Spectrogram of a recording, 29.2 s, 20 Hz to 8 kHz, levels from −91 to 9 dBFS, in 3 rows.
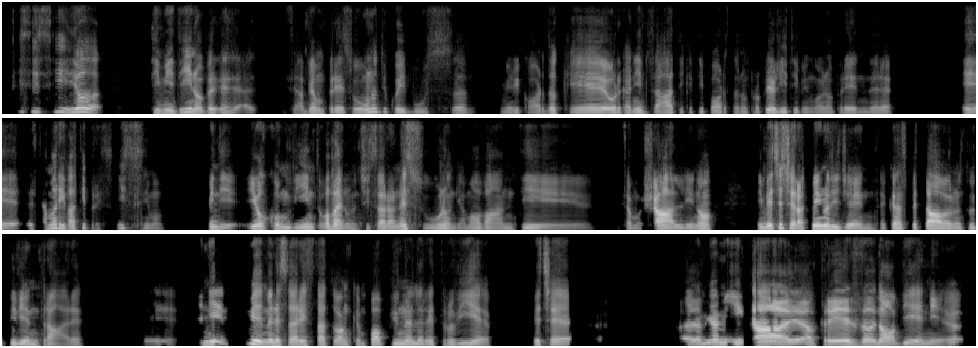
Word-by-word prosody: Sì, 240 Hz, -, -22 dB
sì, 240 Hz, -2 st, -12 dB
sì, 230 Hz, +1 st, -10 dB
io 230 Hz, +3 st, +2 dB, 0.4 s
timidino 170 Hz, 0 st, -2 dB
perché, 145 Hz, 0 st, -6 dB, 0.2 s
uhm, 125 Hz, -, -19 dB, 0.3 s
se 155 Hz, -, -26 dB
abbiamo 165 Hz, +2 st, -7 dB
preso 120 Hz, -1 st, -8 dB
uno 190 Hz, +9 st, -1 dB
di 215 Hz, -2 st, -18 dB
quei 130 Hz, -10 st, -7 dB
bus, 125 Hz, +9 st, -21 dB, 0.5 s
mi 120 Hz, -, -18 dB
ricordo 130 Hz, +4 st, -11 dB
che 125 Hz, -2 st, -3 dB
organizzati, 125 Hz, 0 st, -5 dB
che -, -, -27 dB
ti 120 Hz, -, -19 dB
portano 115 Hz, -1 st, -13 dB
proprio 120 Hz, +10 st, -4 dB
lì, 125 Hz, -, -7 dB
ti 120 Hz, -1 st, -17 dB
vengono 115 Hz, 0 st, -18 dB
a -, -, -22 dB
prendere 115 Hz, 0 st, -13 dB, 0.6 s
e 130 Hz, -3 st, -7 dB
e 150 Hz, -, -15 dB
siamo 190 Hz, +7 st, -7 dB
arrivati 195 Hz, -7 st, -2 dB
prestissimo. 125 Hz, -, -20 dB, 0.4 s
Quindi 155 Hz, -, -4 dB
io 180 Hz, -, +3 dB
convinto: 135 Hz, -2 st, -4 dB
"Vabbè, 135 Hz, +3 st, +3 dB
non 120 Hz, +1 st, -13 dB
ci 140 Hz, -, -16 dB
sarà 135 Hz, -1 st, -2 dB
nessuno, 135 Hz, -7 st, -4 dB
andiamo 115 Hz, +1 st, -12 dB
avanti, 115 Hz, -6 st, -9 dB, 0.3 s
siamo 120 Hz, -2 st, -14 dB
scialli, 125 Hz, -1 st, +4 dB
no?" 135 Hz, +1 st, 0 dB, 0.4 s
E -, -, -15 dB
invece 175 Hz, -, +4 dB
c'era 120 Hz, -10 st, +4 dB
pieno 175 Hz, +9 st, +6 dB
di 155 Hz, -3 st, +3 dB
gente 110 Hz, -2 st, -5 dB
che 120 Hz, -, -1 dB
aspettavano 125 Hz, +1 st, +3 dB
tutti 130 Hz, +2 st, -7 dB
di 130 Hz, -, 0 dB
entrare. 120 Hz, -2 st, -6 dB, 0.6 s
E 140 Hz, -3 st, -21 dB, 0.2 s
e 175 Hz, -, -9 dB
nien 195 Hz, +2 st, +2 dB, 0.2 s
io 235 Hz, -4 st, +7 dB
me 165 Hz, -2 st, +4 dB
ne 150 Hz, -, +3 dB
sarei 140 Hz, -2 st, +1 dB
stato 135 Hz, 0 st, -3 dB
anche 130 Hz, +1 st, -4 dB
un 135 Hz, -, -12 dB
po' 135 Hz, -1 st, +1 dB
più 140 Hz, -, -6 dB
nelle 130 Hz, -1 st, -1 dB
retrovie. 130 Hz, -2 st, -5 dB, 0.4 s
Invece, 145 Hz, -2 st, -4 dB
ehm, 115 Hz, -, -8 dB, 1.0 s
la 130 Hz, -, +2 dB
mia 155 Hz, +3 st, +3 dB
amica, 150 Hz, -3 st, +8 dB
uhm, 125 Hz, -1 st, +3 dB
ha 135 Hz, -, 0 dB
preso: 150 Hz, +3 st, +4 dB
"No, 145 Hz, -3 st, +3 dB
vieni", 130 Hz, -4 st, -3 dB
ehm 130 Hz, +2 st, -8 dB
130 Hz, 165 wpm, -23 LUFS, 120-150 Hz, 1.0 s, amica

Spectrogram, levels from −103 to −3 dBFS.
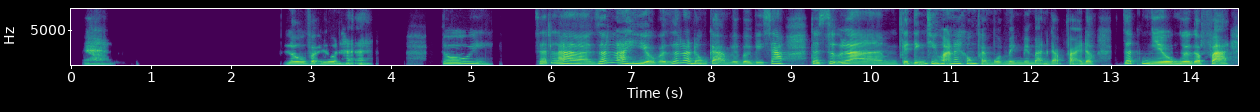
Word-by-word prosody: À. 175 Hz, -1 st, -6 dB, 2.2 s
Lâu 185 Hz, -2 st, 0 dB
vậy 180 Hz, -, -4 dB
luôn 175 Hz, 0 st, -1 dB
hả? 175 Hz, +1 st, -7 dB, 0.9 s
Rồi, 215 Hz, -4 st, -2 dB, 0.6 s
rất -, -, -3 dB
là 230 Hz, -10 st, +4 dB
rất 275 Hz, +8 st, +1 dB
là 350 Hz, -6 st, +1 dB
hiểu 225 Hz, -9 st, +2 dB
và 175 Hz, +1 st, -1 dB
rất 285 Hz, -, -2 dB
là 340 Hz, -2 st, +3 dB
đồng 220 Hz, -5 st, -1 dB
cảm 205 Hz, -5 st, -2 dB
b -, -, -10 dB
bởi 175 Hz, -2 st, -1 dB
vì 185 Hz, +3 st, -6 dB
sao? 255 Hz, +6 st, +2 dB, 0.4 s
Thật 225 Hz, -, 0 dB
sự 215 Hz, -2 st, -4 dB
là 190 Hz, -4 st, +4 dB, 0.2 s
cái 185 Hz, -, 0 dB
tính 200 Hz, -1 st, -2 dB
trì 245 Hz, -, -1 dB
hoãn 215 Hz, +4 st, +2 dB
này 270 Hz, -, +2 dB
không 220 Hz, -2 st, 0 dB
phải 195 Hz, -5 st, -4 dB
một 170 Hz, 0 st, -5 dB
mình 165 Hz, -2 st, -4 dB
mình 155 Hz, -1 st, -6 dB
bạn -, -, -5 dB
gặp 170 Hz, +3 st, -5 dB
phải -, -, -3 dB
đâu, 180 Hz, 0 st, 0 dB, 0.4 s
rất 240 Hz, +2 st, -1 dB
nhiều 185 Hz, -4 st, +5 dB
người 180 Hz, -1 st, +4 dB
gặp 175 Hz, 0 st, +2 dB
phải. -, -, +7 dB
190 Hz, 175 wpm, -21 LUFS, 175-230 Hz, 2.2 s, phải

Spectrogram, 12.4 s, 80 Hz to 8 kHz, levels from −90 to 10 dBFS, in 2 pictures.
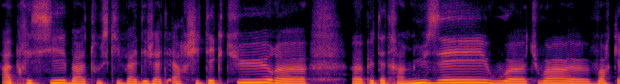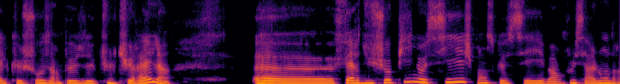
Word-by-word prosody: apprécier, 215 Hz, +3 st, 0 dB
bah, 190 Hz, -2 st, 0 dB
tout 190 Hz, -, -7 dB
ce 185 Hz, -, -12 dB
qui 195 Hz, -, -7 dB
va 185 Hz, 0 st, -2 dB
déjà 185 Hz, +1 st, -1 dB
être 175 Hz, -, -6 dB
architecture, 220 Hz, +7 st, 0 dB
heu, 190 Hz, -2 st, +1 dB, 0.5 s
heu, 190 Hz, -1 st, +1 dB
peut-être 205 Hz, +1 st, -2 dB
un 185 Hz, -, 0 dB
musée 250 Hz, +5 st, +4 dB
ou, 205 Hz, -2 st, -1 dB
heu, 190 Hz, 0 st, +1 dB
tu 200 Hz, -, -11 dB
vois, 210 Hz, 0 st, 0 dB
heu, 180 Hz, -2 st, -1 dB
voir 195 Hz, +3 st, -4 dB
quelque 205 Hz, 0 st, -4 dB
chose 220 Hz, +1 st, -2 dB
un 185 Hz, -, -3 dB
peu 200 Hz, +2 st, -1 dB
de 195 Hz, 0 st, -1 dB
culturel. 210 Hz, -, +1 dB, 0.9 s
Heu, 195 Hz, -2 st, +4 dB
faire 220 Hz, +3 st, +1 dB
du 215 Hz, +2 st, -1 dB
shopping 255 Hz, +7 st, -3 dB
aussi, 285 Hz, +4 st, +1 dB
je 315 Hz, -, -7 dB
pense 225 Hz, -2 st, -4 dB
que 210 Hz, -3 st, -5 dB
c'est 195 Hz, 0 st, -2 dB
ben 180 Hz, -1 st, -4 dB
en 175 Hz, -, -8 dB
plus, 225 Hz, +4 st, -4 dB
à 195 Hz, -, -1 dB
Londres, 200 Hz, -1 st, 0 dB
205 Hz, 195 wpm, -22 LUFS, 190-225 Hz, 0.9 s, musée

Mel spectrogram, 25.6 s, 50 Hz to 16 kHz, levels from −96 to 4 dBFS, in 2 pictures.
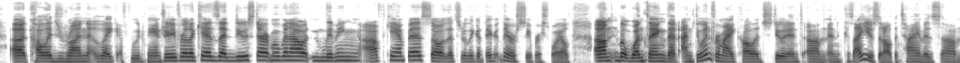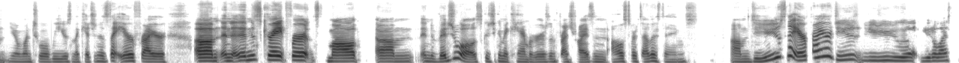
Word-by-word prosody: uh, 165 Hz, -1 st, +5 dB
college 165 Hz, -1 st, -1 dB
run, 160 Hz, 0 st, -1 dB
like, 155 Hz, -3 st, -3 dB
a -, -, -14 dB
food 160 Hz, -2 st, -10 dB
pantry 175 Hz, +4 st, -1 dB
for 215 Hz, +1 st, +1 dB
the 215 Hz, -, +2 dB
kids 225 Hz, -1 st, +1 dB
that 205 Hz, -2 st, +3 dB
do 220 Hz, +3 st, 0 dB
start 230 Hz, -2 st, +1 dB
moving 225 Hz, 0 st, -1 dB
out 225 Hz, -1 st, +3 dB
and 200 Hz, -1 st, -7 dB
living 210 Hz, +1 st, -3 dB
off 175 Hz, +2 st, -2 dB
campus, 235 Hz, 0 st, -1 dB
so 170 Hz, -3 st, +1 dB
that's 165 Hz, 0 st, -7 dB
really 165 Hz, -1 st, -6 dB
good. 155 Hz, -2 st, -8 dB
They're 165 Hz, +2 st, -6 dB
they're 185 Hz, -8 st, -2 dB
super 135 Hz, -2 st, -12 dB
spoiled. 130 Hz, +2 st, -7 dB, 0.3 s
Um, 200 Hz, +2 st, +8 dB
but, 210 Hz, -3 st, +4 dB
one 185 Hz, +1 st, +4 dB
thing 180 Hz, -1 st, +4 dB
that 160 Hz, -2 st, +1 dB
I'm 155 Hz, +1 st, 0 dB
doing 240 Hz, -, -1 dB
for 195 Hz, -, -2 dB
my 155 Hz, -3 st, +1 dB
college 150 Hz, -1 st, -2 dB
students, 150 Hz, -3 st, -4 dB
um, 150 Hz, -1 st, -4 dB
and 145 Hz, 0 st, -10 dB
'cause 155 Hz, -1 st, -15 dB
I -, -, +2 dB
use 190 Hz, -, -2 dB
it -, -, -3 dB
all 140 Hz, -, -1 dB
the -, -, -14 dB
time 155 Hz, -1 st, -6 dB
is, 140 Hz, 0 st, -8 dB
um, 145 Hz, -3 st, -7 dB
you 155 Hz, -, -14 dB
know, 150 Hz, -, -10 dB
one 150 Hz, -1 st, -9 dB
tool 150 Hz, 0 st, -9 dB
we 150 Hz, +1 st, -11 dB
use 150 Hz, 0 st, -9 dB
in 140 Hz, -, -17 dB
the 140 Hz, -, -10 dB
kitchen 150 Hz, +6 st, -12 dB
is 160 Hz, -2 st, -8 dB
the -, -, -2 dB
air 185 Hz, +2 st, +1 dB
fryer. 155 Hz, -5 st, 0 dB, 0.4 s
Um, 190 Hz, 0 st, +9 dB
and 190 Hz, -, +1 dB
and 225 Hz, +3 st, +2 dB
it's 260 Hz, +1 st, -5 dB
great 245 Hz, -1 st, +8 dB
for 230 Hz, -1 st, +6 dB, 0.2 s
small, 170 Hz, 0 st, +5 dB, 0.2 s
um, 165 Hz, 0 st, -2 dB
individuals, 165 Hz, -, -1 dB
'cause 160 Hz, -4 st, -12 dB
you -, -, -23 dB
can 170 Hz, -, -8 dB
make 150 Hz, -, -7 dB
hamburgers 145 Hz, -1 st, -8 dB
and 155 Hz, 0 st, -10 dB
french 135 Hz, -2 st, -8 dB
fries 135 Hz, +2 st, -5 dB
and 145 Hz, -3 st, -11 dB
all 160 Hz, +2 st, -5 dB
sorts 165 Hz, -2 st, -11 dB
of 150 Hz, -, -5 dB
other 185 Hz, +2 st, -3 dB
things. 140 Hz, 0 st, -17 dB, 0.4 s
Um, 150 Hz, 0 st, -6 dB
do 160 Hz, -, -6 dB
you 175 Hz, +6 st, -2 dB
use 390 Hz, +8 st, +1 dB
the 480 Hz, -, +5 dB
air 225 Hz, +2 st, +5 dB
fryer? 430 Hz, +5 st, +3 dB
Do 240 Hz, -, -6 dB
you 260 Hz, 0 st, -5 dB
do 210 Hz, -1 st, -14 dB
you 210 Hz, -2 st, -3 dB
utilize? 200 Hz, +3 st, -4 dB
170 Hz, 225 wpm, -23 LUFS, 150-210 Hz, 0.4 s, Um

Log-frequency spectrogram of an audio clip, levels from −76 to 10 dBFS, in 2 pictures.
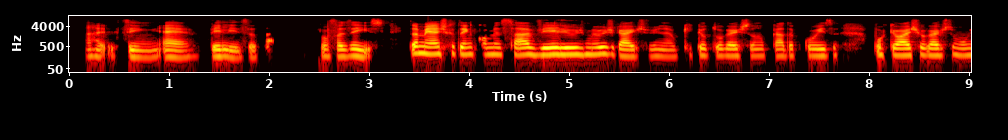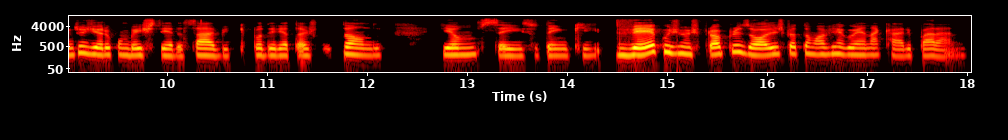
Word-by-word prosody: Ah 180 Hz, 0 st, -5 dB, 0.2 s
sim, 170 Hz, 0 st, -3 dB
é, 170 Hz, 0 st, +1 dB
beleza 175 Hz, -4 st, -1 dB
tá. -, -, -9 dB, 0.5 s
Vou -, -, -4 dB
fazer 180 Hz, +1 st, 0 dB
isso. 175 Hz, -, -3 dB, 0.2 s
Também 245 Hz, -2 st, +7 dB
acho 235 Hz, -, +3 dB
que -, -, -11 dB
eu -, -, -16 dB
tenho 230 Hz, 0 st, +4 dB
que -, -, -18 dB
começar 225 Hz, -1 st, 0 dB
a -, -, +5 dB
ver 215 Hz, +1 st, +7 dB
ali 225 Hz, 0 st, +7 dB
os 220 Hz, -, -2 dB
meus 230 Hz, +1 st, +2 dB
gastos, 185 Hz, -3 st, +1 dB
né. 180 Hz, -2 st, -8 dB
O -, -, -18 dB
que 200 Hz, -, -12 dB
que -, -, -4 dB
eu -, -, -1 dB
estou 195 Hz, -, -6 dB
gastando 190 Hz, 0 st, -1 dB
cada 190 Hz, 0 st, -4 dB
coisa, 190 Hz, +1 st, -4 dB, 0.4 s
porque 210 Hz, -, -4 dB
eu 205 Hz, -, +5 dB
acho 205 Hz, 0 st, +5 dB
que 215 Hz, -, -1 dB
eu -, -, -4 dB
gasto 200 Hz, +3 st, +1 dB
muito 205 Hz, +1 st, -6 dB
dinheiro 220 Hz, -2 st, +1 dB
com 215 Hz, -1 st, -8 dB
besteira, 205 Hz, -1 st, -2 dB
sabe? 195 Hz, -2 st, -1 dB
Que -, -, -12 dB
poderia 200 Hz, -1 st, -3 dB
estar 195 Hz, 0 st, -4 dB
juntando. 215 Hz, -, -4 dB, 0.6 s
E -, -, -5 dB
eu 215 Hz, 0 st, +2 dB
não 220 Hz, +1 st, -7 dB
sei 190 Hz, 0 st, -5 dB
se 190 Hz, -, -13 dB
eu -, -, -33 dB
tenho 195 Hz, 0 st, -5 dB
que 195 Hz, +1 st, -13 dB
ver 215 Hz, +6 st, +8 dB
com 285 Hz, -, -1 dB
os 250 Hz, -2 st, -1 dB
meus 235 Hz, -3 st, -3 dB
próprios 240 Hz, +3 st, 0 dB
olhos 210 Hz, +3 st, +2 dB
pra 245 Hz, -, -2 dB
eu -, -, -5 dB
tomar 225 Hz, -3 st, -5 dB
vergonha 220 Hz, -3 st, -3 dB
na 215 Hz, 0 st, -5 dB
cara 190 Hz, -3 st, -9 dB
e -, -, -17 dB
parar. 195 Hz, -1 st, -7 dB
205 Hz, 225 wpm, -22 LUFS, 190-225 Hz, 0.6 s, ver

